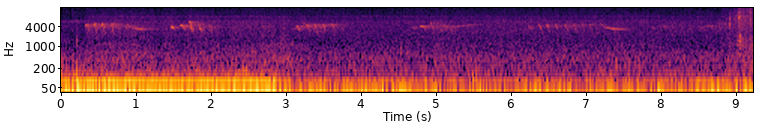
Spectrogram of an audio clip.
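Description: Faint woodland background with a bird calling over and over: a short, buzzy, high chirp with a falling end, about once a second. A low rumble stops about three seconds in, and a few footstep crunches come near the end.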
